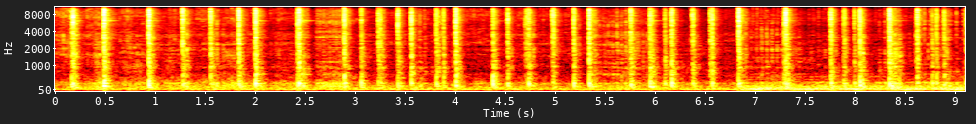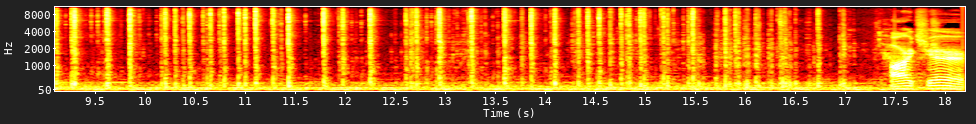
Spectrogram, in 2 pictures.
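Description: Spinning tops clatter sharply against each other in a plastic bowl.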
